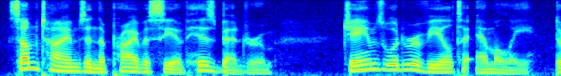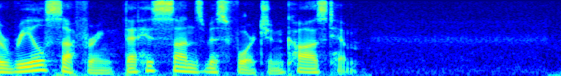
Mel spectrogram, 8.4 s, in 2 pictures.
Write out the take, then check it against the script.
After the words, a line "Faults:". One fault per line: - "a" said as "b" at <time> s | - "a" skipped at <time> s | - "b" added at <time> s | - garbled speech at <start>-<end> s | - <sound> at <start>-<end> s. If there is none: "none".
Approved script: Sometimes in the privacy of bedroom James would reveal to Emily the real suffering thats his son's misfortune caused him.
Sometimes in the privacy of his bedroom James would reveal to Emily the real suffering that his son's misfortune caused him.
Faults:
- "his" added at 1.4 s
- "thats" said as "that" at 5.1 s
